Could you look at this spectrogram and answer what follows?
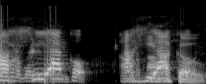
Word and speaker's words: Ajiaco: Ajiaco. It's AJIACO.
